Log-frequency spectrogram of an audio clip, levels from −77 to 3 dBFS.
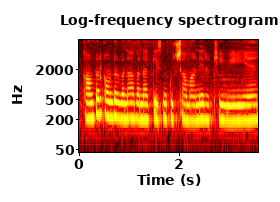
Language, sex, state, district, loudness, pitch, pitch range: Hindi, female, Uttar Pradesh, Shamli, -18 LUFS, 210 Hz, 200-215 Hz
